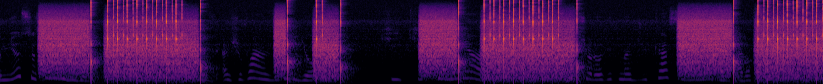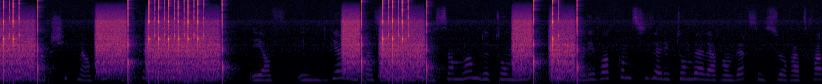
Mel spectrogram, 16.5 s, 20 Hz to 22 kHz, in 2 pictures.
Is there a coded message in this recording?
Yes: pulse dialling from 0.4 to 14.0 s, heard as a rotary dial, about 10 pulses a second, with speech in French. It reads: 8 1 8 9 6 3 1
